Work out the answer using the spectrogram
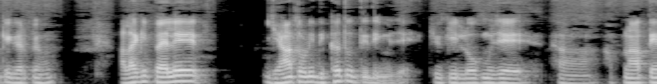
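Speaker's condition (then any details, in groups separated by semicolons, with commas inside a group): No condition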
